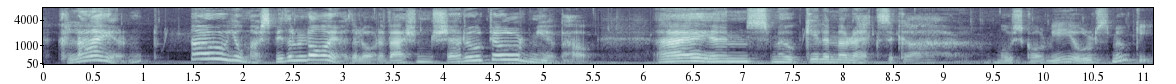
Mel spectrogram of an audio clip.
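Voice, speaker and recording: A man performs a put-on character voice at a fairly slow pace. Clear background noise is present. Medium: audio drama. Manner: courteous, old-fashioned.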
